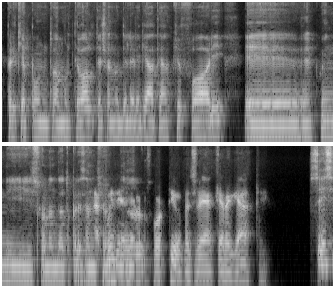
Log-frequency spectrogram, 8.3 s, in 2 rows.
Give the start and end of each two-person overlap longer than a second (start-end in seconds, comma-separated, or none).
none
